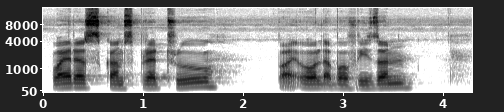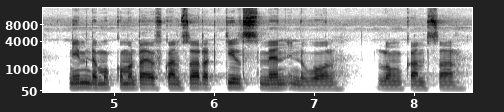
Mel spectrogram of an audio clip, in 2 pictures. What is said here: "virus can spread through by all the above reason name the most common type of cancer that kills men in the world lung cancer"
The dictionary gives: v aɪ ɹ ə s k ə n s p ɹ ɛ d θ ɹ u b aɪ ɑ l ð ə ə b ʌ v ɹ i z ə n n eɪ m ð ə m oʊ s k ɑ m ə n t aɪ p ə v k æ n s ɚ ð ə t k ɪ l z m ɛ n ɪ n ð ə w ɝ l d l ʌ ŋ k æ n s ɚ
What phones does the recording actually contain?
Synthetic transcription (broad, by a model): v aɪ ɹ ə s k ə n s p ɹ ɛ d t ɹ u b aɪ ɑ l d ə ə b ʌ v ɹ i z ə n n eɪ m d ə m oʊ k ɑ m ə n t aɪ ə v k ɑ n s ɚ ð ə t k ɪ l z m ɛ n ɪ n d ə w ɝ l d l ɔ ŋ k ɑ n s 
